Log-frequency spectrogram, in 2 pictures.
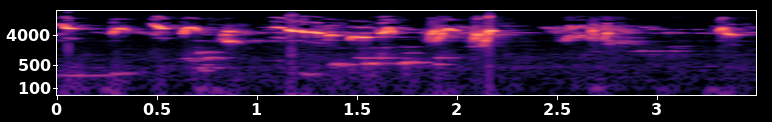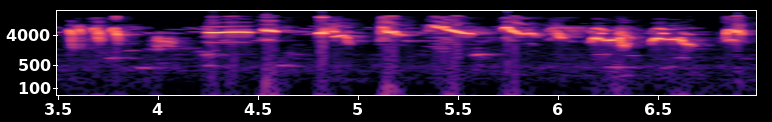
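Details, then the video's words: White-eye singing nonstop after therapy: a fast, busy run of high, thin chirps and twittering whistles, some notes sliding up or down, with brief pauses between bursts. "Gila nie pleci setelah diterapi gacor terus"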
